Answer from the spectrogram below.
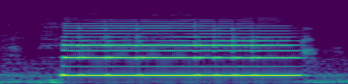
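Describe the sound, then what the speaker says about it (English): A B-flat clarinet sounds a single steady sustained open note, concert F, for about two and a half seconds, clear and close, then stops. "here's a B-flat clarinet"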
